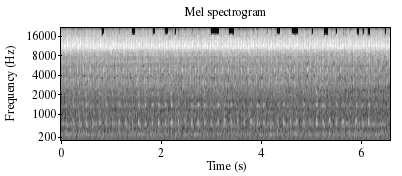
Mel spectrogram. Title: Свист ремня ГРМ?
